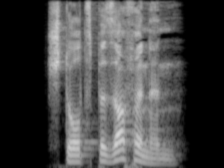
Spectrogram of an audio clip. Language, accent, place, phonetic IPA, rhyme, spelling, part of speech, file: German, Germany, Berlin, [ˌʃtʊʁt͡sbəˈzɔfənən], -ɔfənən, sturzbesoffenen, adjective, De-sturzbesoffenen.ogg
- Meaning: inflection of sturzbesoffen: 1. strong genitive masculine/neuter singular 2. weak/mixed genitive/dative all-gender singular 3. strong/weak/mixed accusative masculine singular 4. strong dative plural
